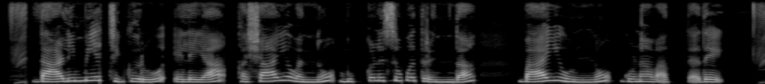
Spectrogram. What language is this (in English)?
Kannada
